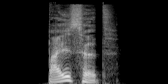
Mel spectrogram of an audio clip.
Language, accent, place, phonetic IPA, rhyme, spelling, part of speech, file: German, Germany, Berlin, [ˈbaɪ̯sət], -aɪ̯sət, beißet, verb, De-beißet.ogg
- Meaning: second-person plural subjunctive I of beißen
